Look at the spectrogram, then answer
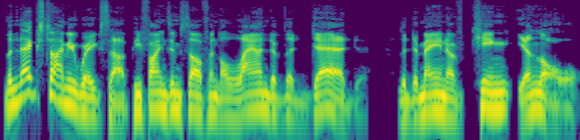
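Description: A man's voice: mid-range voice, sing-song, normal speed, fairly bright tone, no echo, studio quality. A man telling a folk tale in a casual, chatty way, with explanatory asides. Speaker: storyteller.

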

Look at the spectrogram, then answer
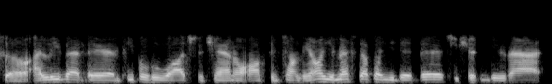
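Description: A New York City–raised YouTuber guest talks briskly in a lowish, steady voice on a tinny phone line with no room sound. The casual interview finds him easygoing and reflective, rambling and often restarting.

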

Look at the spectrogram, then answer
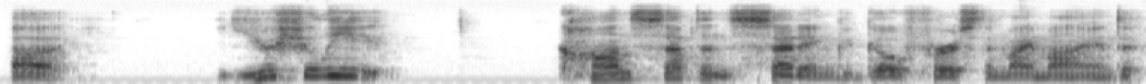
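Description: A man's voice: mid-range voice, big pitch swings, slow pace, fairly bright tone, a little hiss or hum. A man chatting casually on a podcast, hesitant, with many fillers and restarts. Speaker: co-host.

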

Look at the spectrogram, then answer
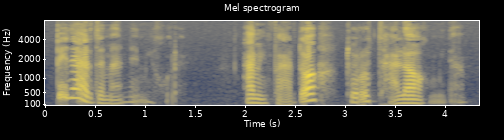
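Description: A man's voice: gravelly, no room sound. A man narrating a classic tale for a podcast, changing his delivery for the characters he quotes. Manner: animated, shifts pitch and loudness for quoted speakers. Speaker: podcast storyteller. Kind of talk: storytelling narration.

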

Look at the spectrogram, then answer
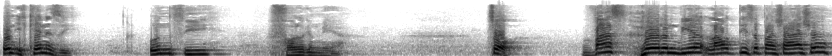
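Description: Man, preacher, sermon, high voice, slow deliberate delivery, asks the congregation questions. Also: warm tone, rough recording.

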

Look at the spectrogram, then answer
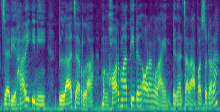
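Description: A man preaching a sermon with animated delivery. He keeps turning to the congregation with rhetorical questions. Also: medium pitch, quick pace, a little hiss or hum.

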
